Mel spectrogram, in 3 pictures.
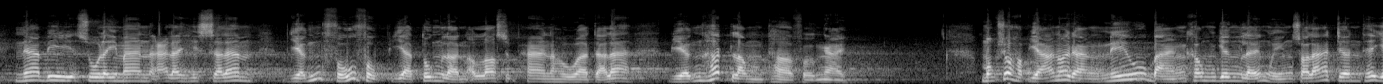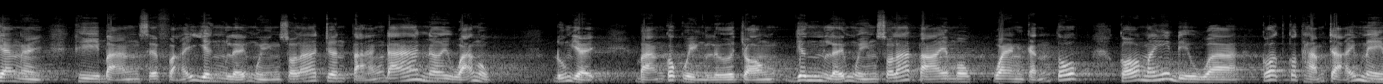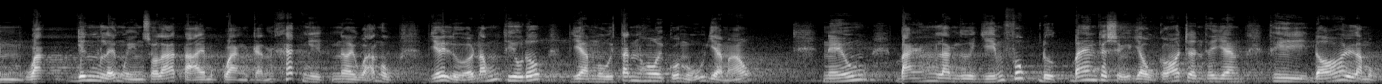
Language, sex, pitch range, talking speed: Vietnamese, male, 130-180 Hz, 180 wpm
